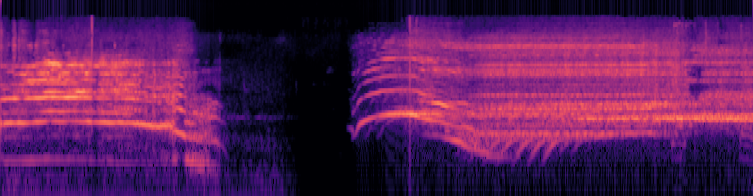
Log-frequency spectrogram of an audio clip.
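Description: A Krayt dragon call as done in the film A New Hope to scare off the Tusken Raiders: a shrill, howling cry with rich harmonics that falls in pitch, breaks off briefly, then rises again into a second, longer wailing roar that holds steady to the end.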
